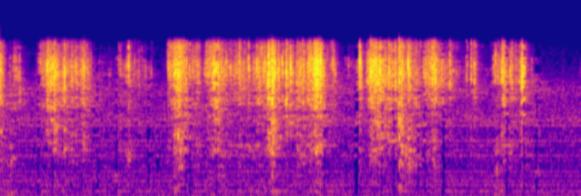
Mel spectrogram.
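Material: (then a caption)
Plastic. Plastic Bananagrams letter tiles are shaken and rattled together, giving a dense, bright clatter in bursts with short pauses between them. The sound sits almost entirely in the high range, with no low end.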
